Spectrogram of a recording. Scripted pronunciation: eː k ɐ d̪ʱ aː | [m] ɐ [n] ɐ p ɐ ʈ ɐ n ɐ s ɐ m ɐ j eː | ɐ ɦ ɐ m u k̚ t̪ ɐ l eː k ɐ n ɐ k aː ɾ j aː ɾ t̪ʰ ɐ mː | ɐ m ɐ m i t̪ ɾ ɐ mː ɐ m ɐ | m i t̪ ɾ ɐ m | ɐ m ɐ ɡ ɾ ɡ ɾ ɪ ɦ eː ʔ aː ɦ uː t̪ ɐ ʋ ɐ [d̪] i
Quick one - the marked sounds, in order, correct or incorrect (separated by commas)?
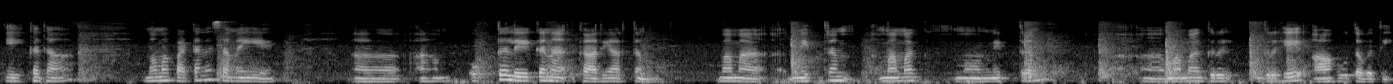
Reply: correct, incorrect, incorrect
